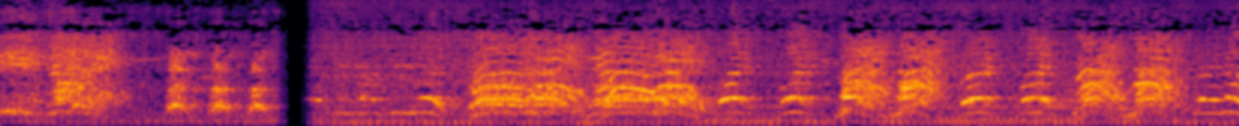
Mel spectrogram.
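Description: Crowd of marching protesters chanting slogans together in a steady, repeating rhythm, with a sudden cut about two seconds in where one recording gives way to another.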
